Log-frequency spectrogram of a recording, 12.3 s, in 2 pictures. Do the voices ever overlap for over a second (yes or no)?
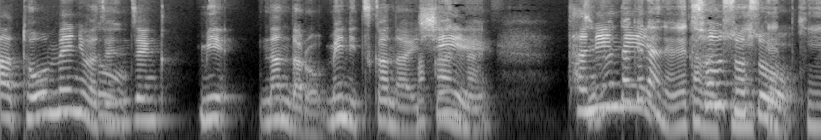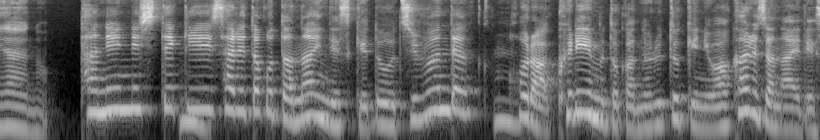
yes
